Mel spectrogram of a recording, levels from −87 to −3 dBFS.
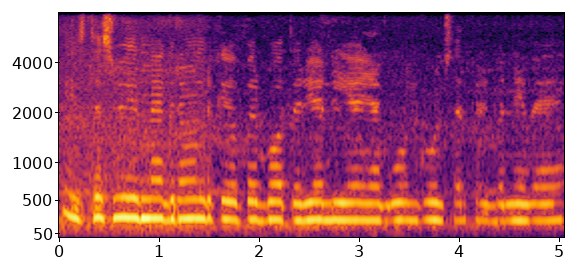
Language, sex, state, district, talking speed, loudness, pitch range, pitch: Hindi, female, Rajasthan, Jaisalmer, 190 wpm, -13 LUFS, 225-250 Hz, 230 Hz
